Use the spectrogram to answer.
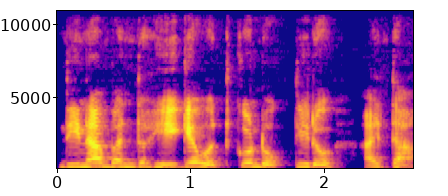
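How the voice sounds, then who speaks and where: A woman's voice: on the high side, fairly even intonation, fairly quick, muffled recording, lightly acted. A woman voicing a young older brother who teases his sister. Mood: teasing. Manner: teasing.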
